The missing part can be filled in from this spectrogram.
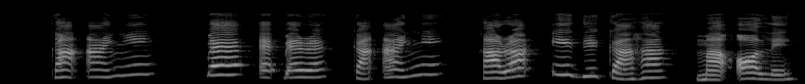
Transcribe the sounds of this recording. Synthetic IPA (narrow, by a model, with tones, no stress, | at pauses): ka˨a˨ɲɪ˦ | k͡pe˦e˨k͡pe˦ɾe˦ | ka˨ʔa˨ɲɪ˦ | ha˨ɾa˦ | ɪ˦dɪ˦ka˨ɦa˦ | ma˨ʔɔ˦lɪ˦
